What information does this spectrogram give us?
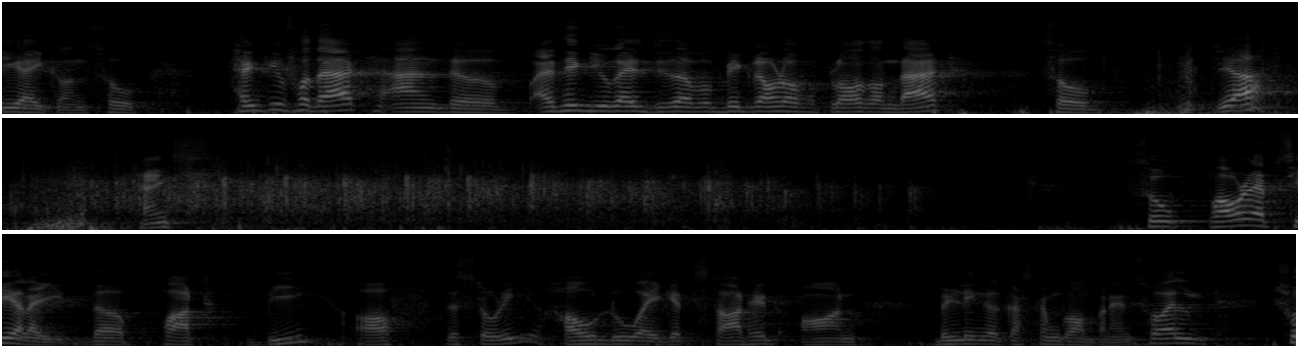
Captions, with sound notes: EMOJI ICONS SO. THANK YOU FOR THAT, AND A BIG ROUND OF APPLAUSE ON THAT. SO YEAH. THANKS. [ APPLAUSE ] >> THE PART B OF THE STORY, HOW DO I GET STARTED ON BUILDING A CUSTOM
